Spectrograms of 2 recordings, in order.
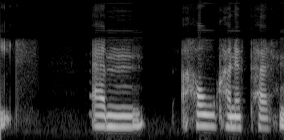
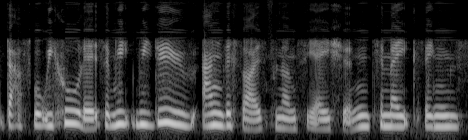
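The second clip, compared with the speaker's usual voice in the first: ordinary talk, nothing marked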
